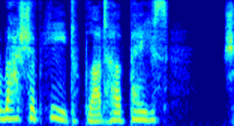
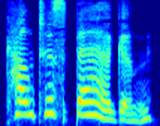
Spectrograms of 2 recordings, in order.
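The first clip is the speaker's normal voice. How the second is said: high, slow hostess call of "Countess Bergen!"; 8 semitones higher, 3 dB louder, slower than usual. A narrator's reading. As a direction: sing out the name across the ballroom. Hostess calling out across room.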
